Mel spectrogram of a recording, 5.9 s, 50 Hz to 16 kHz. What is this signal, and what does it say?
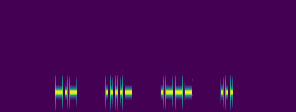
Morse code, heard as a keyed tone, about 25 wpm, spaced as for 12 wpm, 700 Hz. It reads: K4JS
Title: USA Call Signs - 4 Characters - 4x Character Spacing - 25wpm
